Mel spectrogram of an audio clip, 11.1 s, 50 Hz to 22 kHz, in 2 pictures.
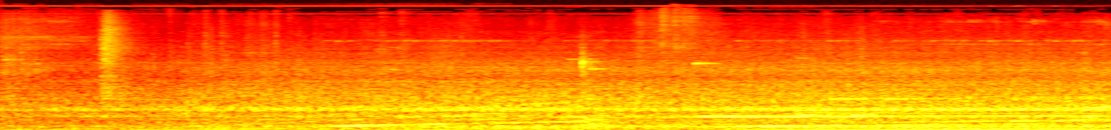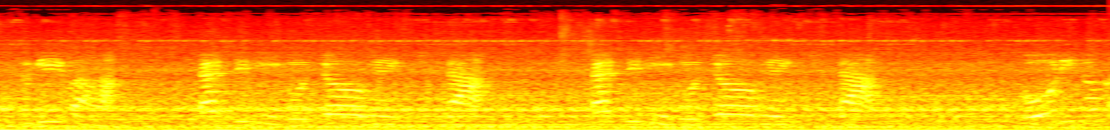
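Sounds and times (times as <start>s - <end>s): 
city bus engine rumble pulling away: 0.0s - 11.1s.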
